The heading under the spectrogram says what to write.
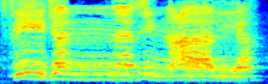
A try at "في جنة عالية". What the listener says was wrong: ما اسمع الهاء. في جنة عالية.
